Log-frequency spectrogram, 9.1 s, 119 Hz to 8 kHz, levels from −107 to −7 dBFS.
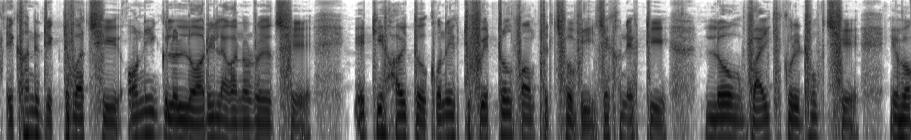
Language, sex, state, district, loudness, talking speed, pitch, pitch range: Bengali, male, West Bengal, Dakshin Dinajpur, -16 LUFS, 140 wpm, 115 Hz, 105-120 Hz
